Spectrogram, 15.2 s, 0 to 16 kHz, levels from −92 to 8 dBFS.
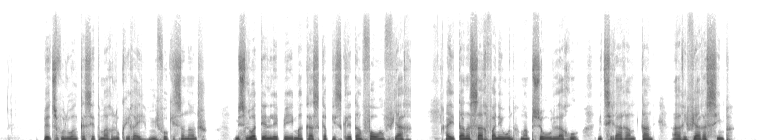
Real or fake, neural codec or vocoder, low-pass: real; none; 14.4 kHz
